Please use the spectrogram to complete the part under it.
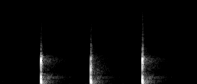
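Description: Three sharp knocks on a door, evenly spaced and equally loud, each with a short dying tail, used as an audiobook sound effect in a quiet room.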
